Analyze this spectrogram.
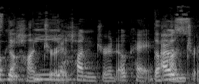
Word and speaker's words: The 100: It's pronounced the 100, not the 100. It's the 100.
